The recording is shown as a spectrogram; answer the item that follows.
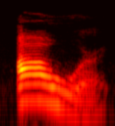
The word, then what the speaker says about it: hour: hour. H 발음이 안 나네요.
